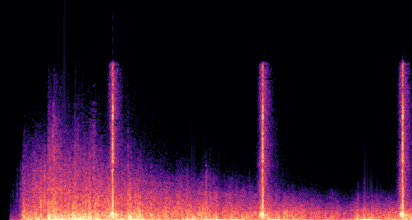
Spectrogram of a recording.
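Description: Intro sound effect: a loud, deep rumble like thunder or cannon fire, with sharp cracks about a second and a half apart, about a second in, halfway through and at the very end.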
